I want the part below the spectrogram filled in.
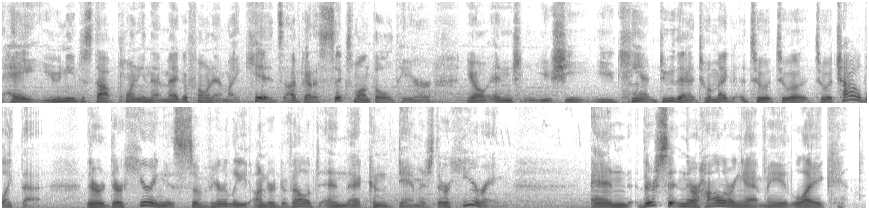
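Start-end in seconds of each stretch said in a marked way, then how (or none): none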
